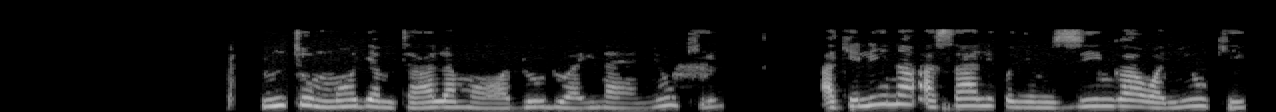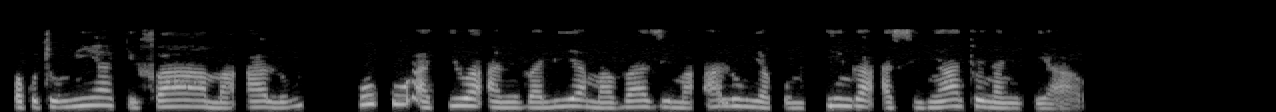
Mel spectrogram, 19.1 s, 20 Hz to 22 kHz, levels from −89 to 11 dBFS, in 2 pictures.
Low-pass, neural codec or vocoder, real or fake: 7.2 kHz; none; real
